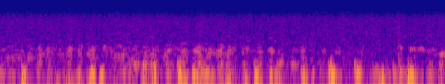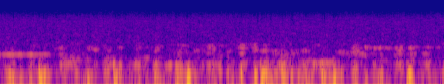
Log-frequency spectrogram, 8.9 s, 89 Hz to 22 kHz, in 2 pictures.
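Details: Male chest auscultated with a stethoscope: steady low thumps of a heartbeat, about 79 beats a minute, with some rubbing noise.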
